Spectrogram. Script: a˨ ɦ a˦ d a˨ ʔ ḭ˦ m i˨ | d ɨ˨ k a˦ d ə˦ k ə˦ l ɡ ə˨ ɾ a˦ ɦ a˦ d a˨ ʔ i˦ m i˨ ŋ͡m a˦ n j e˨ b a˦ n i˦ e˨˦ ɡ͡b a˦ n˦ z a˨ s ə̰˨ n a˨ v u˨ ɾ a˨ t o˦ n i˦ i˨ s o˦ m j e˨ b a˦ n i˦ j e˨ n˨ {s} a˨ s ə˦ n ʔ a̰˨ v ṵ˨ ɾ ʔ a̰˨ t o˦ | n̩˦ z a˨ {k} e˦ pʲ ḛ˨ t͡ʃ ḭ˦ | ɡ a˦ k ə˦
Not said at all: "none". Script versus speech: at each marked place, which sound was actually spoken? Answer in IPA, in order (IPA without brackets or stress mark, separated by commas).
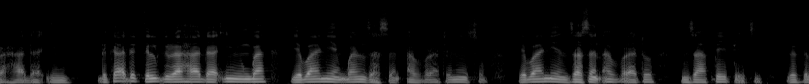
z, p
